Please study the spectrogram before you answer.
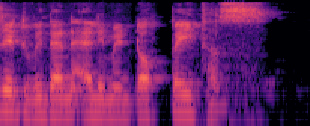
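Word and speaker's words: pathos: Lamb begins the essay with an element of humour and ends it with an element of पेथस। ये शब्द spelling देखिए आप, इसका pronunciation रहेगा पेथस। अपने एसेज में ह्यूमर का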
